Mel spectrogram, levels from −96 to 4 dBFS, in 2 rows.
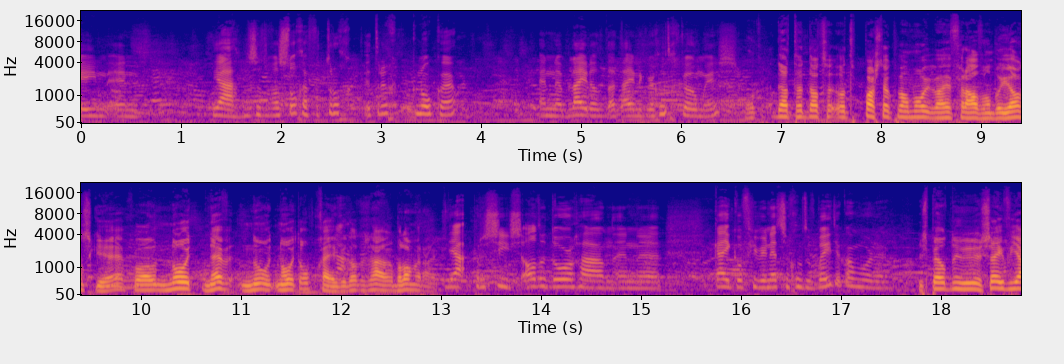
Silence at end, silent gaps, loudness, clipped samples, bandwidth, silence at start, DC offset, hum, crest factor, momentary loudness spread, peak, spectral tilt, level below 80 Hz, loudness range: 0 s; none; -27 LUFS; under 0.1%; 16.5 kHz; 0 s; under 0.1%; none; 22 dB; 18 LU; -6 dBFS; -6 dB/octave; -54 dBFS; 12 LU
